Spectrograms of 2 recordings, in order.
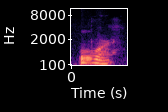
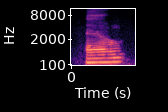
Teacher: it's a round mouth or has to be different from the dropped jaw r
